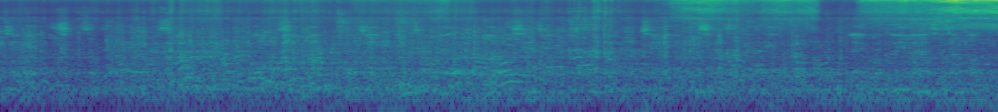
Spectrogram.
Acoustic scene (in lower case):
crowded indoor space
